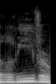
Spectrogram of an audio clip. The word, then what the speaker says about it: lever: New York pronunciation, since I know others will pronounce it as the lever rule. So liver, lever, lever, it's all the same. Tomato, tomato. One other term that he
